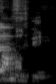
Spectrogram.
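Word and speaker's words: Bambleby: Because Bumblebee. Bumblebee. Yeah. Okay. I just call him Bumblebee. Yes, that was my answer. It's supposed to be a homophone of Bumblebee.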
